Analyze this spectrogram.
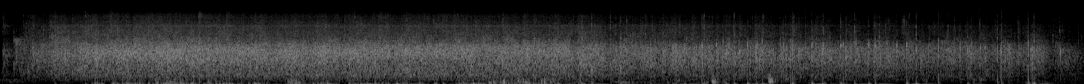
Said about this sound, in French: Merci d'applaudir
